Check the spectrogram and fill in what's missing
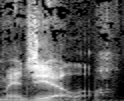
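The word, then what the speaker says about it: Manganiello: Played by Mr. Joe Mangiello. – Exquisite. – That's how you pronounce his last name.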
